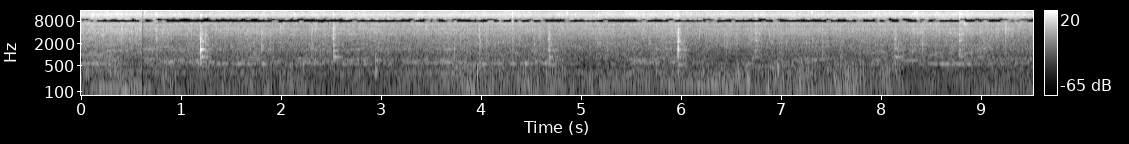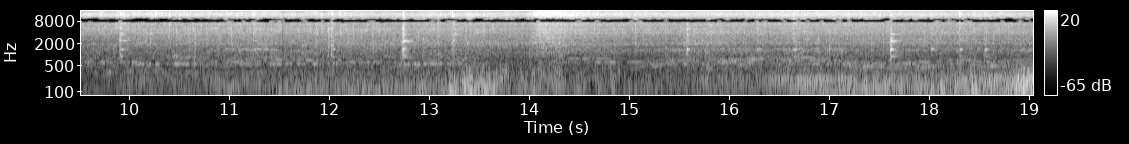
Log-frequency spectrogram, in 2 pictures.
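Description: Seafood omelettes and squid frying in oil on a large flat griddle, sizzling steadily. Metal spatulas click and scrape against the griddle every few seconds.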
